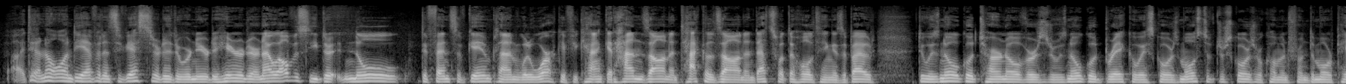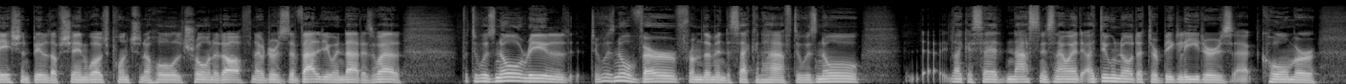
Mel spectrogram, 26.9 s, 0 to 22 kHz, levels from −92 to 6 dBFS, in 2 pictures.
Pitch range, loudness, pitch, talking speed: 110-130 Hz, -21 LUFS, 120 Hz, 250 wpm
